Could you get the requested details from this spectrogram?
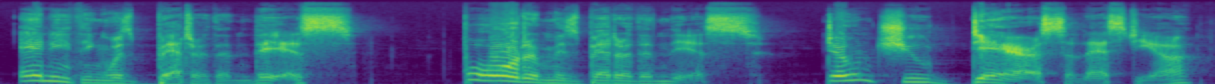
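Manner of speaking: rising outrage spat out; angry protest. Acted.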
